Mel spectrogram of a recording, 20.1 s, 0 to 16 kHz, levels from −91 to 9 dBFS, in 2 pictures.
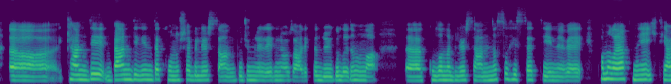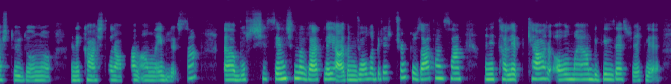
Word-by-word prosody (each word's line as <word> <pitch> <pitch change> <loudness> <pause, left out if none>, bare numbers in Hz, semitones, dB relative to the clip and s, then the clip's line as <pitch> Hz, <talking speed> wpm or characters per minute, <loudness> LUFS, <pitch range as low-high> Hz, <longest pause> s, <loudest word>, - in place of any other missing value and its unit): aaa, 175 -2 +3 0.3
kendi 210 -2 +3
"ben" 210 +1 +4
dilinde 210 +1 +1
konuşabilirsen, 195 -3 -3
bu 185 - -4
cümlelerini 185 0 -3
özellikle 180 +1 -3
duygularınla, 185 +1 -1 0.4
eee, 175 - +4 0.2
kullanabilirsen, 190 -1 -1
nasıl 215 +3 -3
hissettiğini 200 -5 -3
ve 170 -1 -1 0.3
tam 240 0 +4
olarak 240 -1 +6
neye 210 +1 +1
ihtiyaç 200 -1 -2
duyduğunu, 185 -1 -2 0.3
hani, 190 +1 -1
karşı 185 -2 -2
taraftan 195 +1 -2
anlayabilirsen, 185 - -4 0.4
eee, 205 - +6
bu 200 +2 -1
ş 240 +3 -7
senin 240 +1 +5
için 270 0 +3
de - - +6
özellikle 220 -1 +3
yardımcı 205 -1 +3
olabilir. 240 +3 -3
Çünkü 295 -4 -3
zaten 245 +4 +4
sen, 250 -2 0 0.3
hani, 225 0 +3
talepkâr 230 +2 +2
olmayan 220 +1 +1
bir 205 -2 -2
dilde 225 0 +2
sürekli, 180 -4 -6
200 Hz, 120 wpm, -23 LUFS, 185-225 Hz, 0.4 s, olarak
